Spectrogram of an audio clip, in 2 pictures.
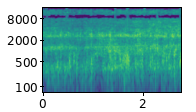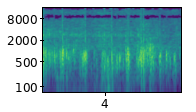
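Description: Wind buffeting the microphone on a moving scooter, an uneven rushing noise over the scooter's running and road noise.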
